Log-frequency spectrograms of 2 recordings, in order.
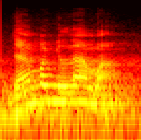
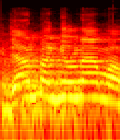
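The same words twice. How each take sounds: First: Said in the usual way. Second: "panggil" pushed high and hard, whole line raised; emphatic, higher. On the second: Shown as a demonstration. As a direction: insist on it, pitch leaping up. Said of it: "Bener, Pak".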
